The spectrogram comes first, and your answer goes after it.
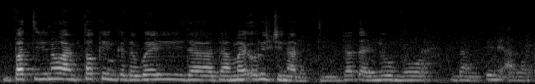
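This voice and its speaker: A woman's voice: medium pitch, fairly even intonation, a little fast, a little mellow, echoey room, far from the mic, a little hiss or hum, poor audio. A woman from Somalia, a guest on a radio panel who talks earnestly and often restarts her phrases. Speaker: studio guest.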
